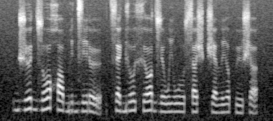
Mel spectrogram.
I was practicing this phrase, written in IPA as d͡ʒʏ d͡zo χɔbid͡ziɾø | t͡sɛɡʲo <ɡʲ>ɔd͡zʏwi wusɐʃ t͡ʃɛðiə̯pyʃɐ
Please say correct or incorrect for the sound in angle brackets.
incorrect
